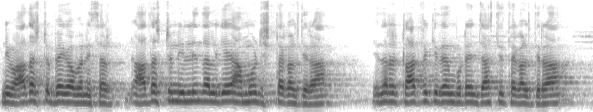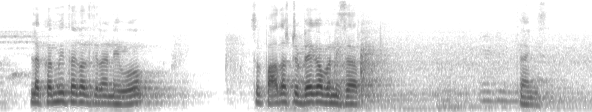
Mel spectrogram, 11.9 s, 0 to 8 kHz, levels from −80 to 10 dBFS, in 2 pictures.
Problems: none marked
